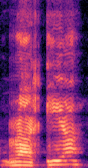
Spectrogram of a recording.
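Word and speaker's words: רקיע: La ayin al final, la ayin es muda, así que no la pronunciamos, pero tengo que pronunciar como si fuera un diptongo, ia. ¿Por qué se pronuncia rajía, rajía? ¿Quién me dice? ¿Dónde aparece aquí una I? Porque vemos la resh, vemos la A, vemos La yod. Por la yod.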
